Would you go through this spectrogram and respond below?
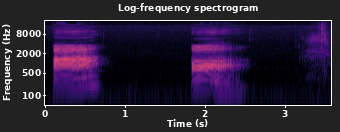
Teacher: So the short back O is just rounded. The tongue tip is lower than the back of the tongue, and the lips are oval shaped.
